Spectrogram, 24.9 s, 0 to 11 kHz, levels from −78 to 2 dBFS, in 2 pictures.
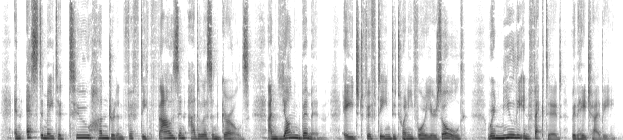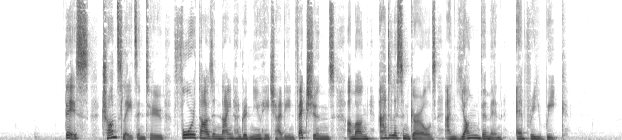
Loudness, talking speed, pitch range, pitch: -22 LUFS, 80 wpm, 130-175 Hz, 145 Hz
